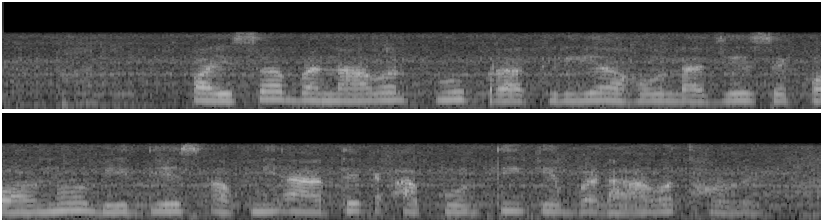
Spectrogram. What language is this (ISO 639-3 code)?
bho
